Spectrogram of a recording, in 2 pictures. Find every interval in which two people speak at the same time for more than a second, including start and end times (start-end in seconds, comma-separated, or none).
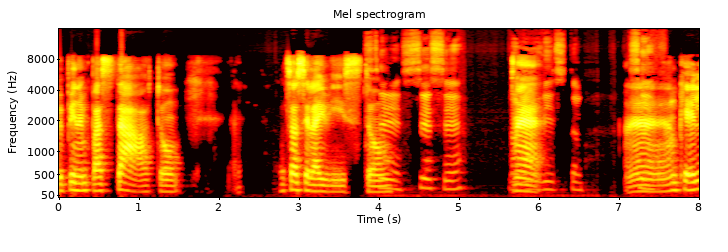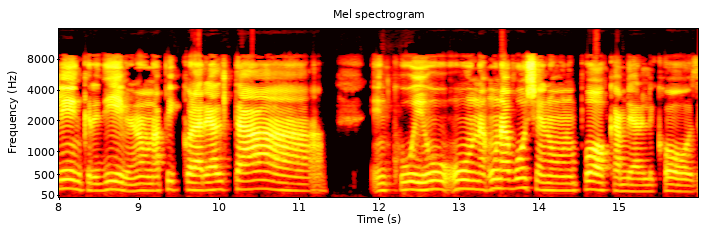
none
